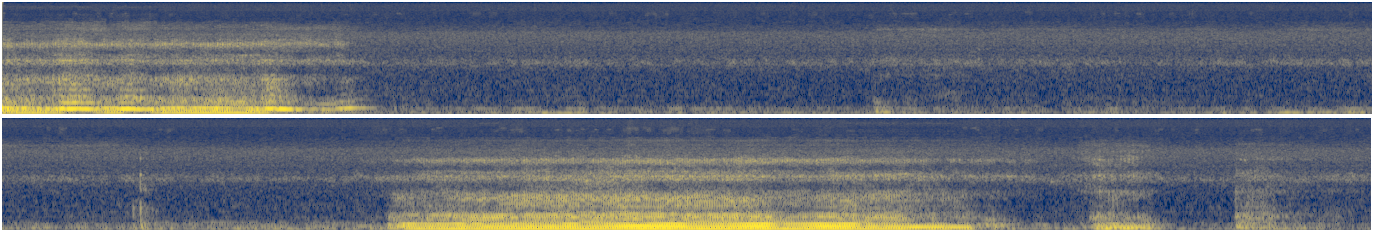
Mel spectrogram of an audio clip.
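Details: Low, rattling snores from Maximus, a pit bull and German shepherd cross resting after his early morning walk; a loud opening snore, a long quiet breathing stretch, then a strong grinding snore of about three seconds and a short snort.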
